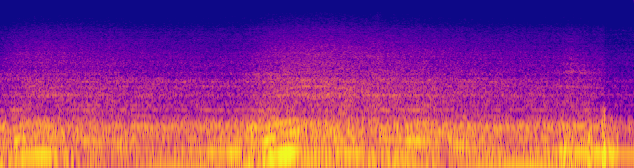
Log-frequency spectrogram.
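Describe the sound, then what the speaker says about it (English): A car engine fitted with a throttle controller revs steadily up close, a loud, sustained low rumble with a gentle swell in the middle and no voices over it. "I'm gonna rev the engine"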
